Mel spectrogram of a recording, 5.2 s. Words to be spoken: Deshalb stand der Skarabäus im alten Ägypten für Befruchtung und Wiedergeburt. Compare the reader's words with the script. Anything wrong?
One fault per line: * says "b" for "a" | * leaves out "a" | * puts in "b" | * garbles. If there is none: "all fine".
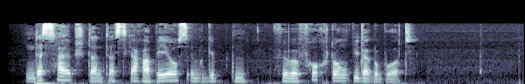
* leaves out "alten"
* leaves out "und"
